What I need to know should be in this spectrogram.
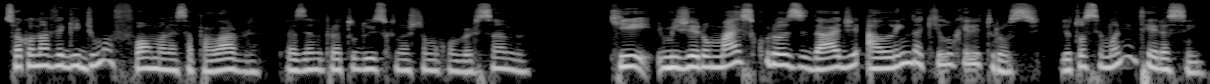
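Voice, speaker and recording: A woman guest on a podcast, talking in a lively, casual way about faith and her work, often filling her speech with "tipo assim". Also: on the low side, quick pace.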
